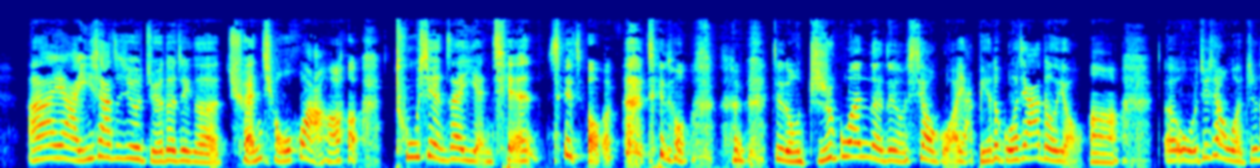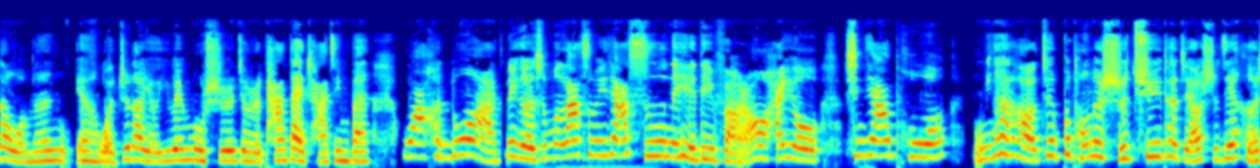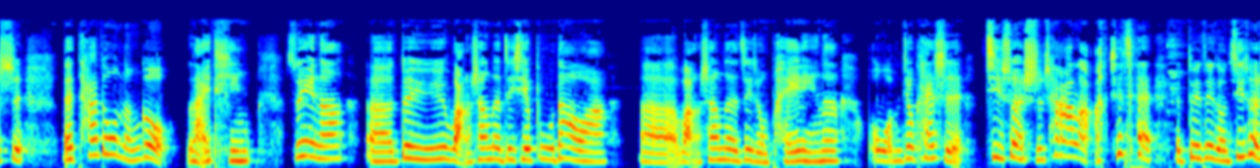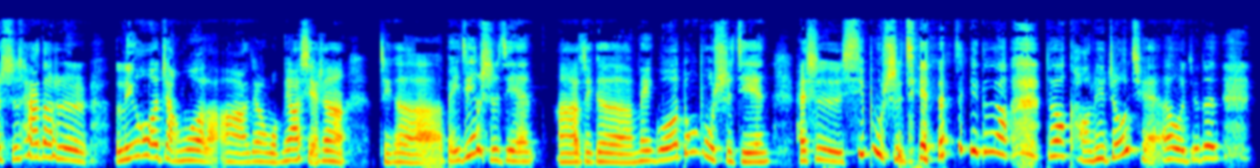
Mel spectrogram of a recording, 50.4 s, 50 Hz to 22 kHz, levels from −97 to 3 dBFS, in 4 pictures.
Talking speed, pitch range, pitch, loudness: 245 characters per minute, 235-320 Hz, 265 Hz, -19 LUFS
